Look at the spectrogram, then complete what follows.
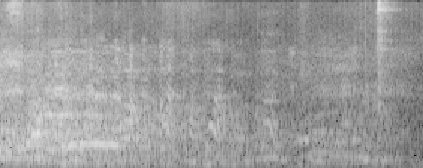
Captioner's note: laughter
